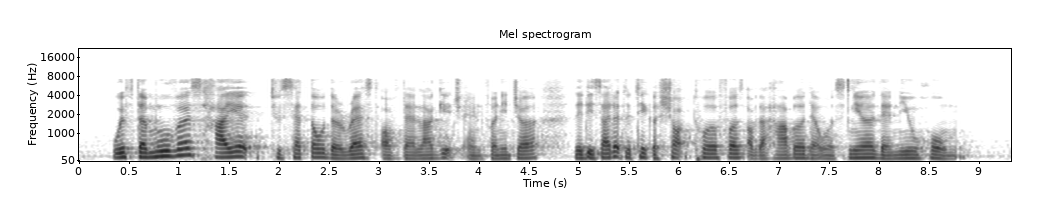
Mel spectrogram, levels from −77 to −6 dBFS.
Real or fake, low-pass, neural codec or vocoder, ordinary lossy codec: fake; 7.2 kHz; codec, 24 kHz, 3.1 kbps, DualCodec; none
